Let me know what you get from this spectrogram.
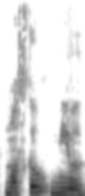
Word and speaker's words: Moscow Mule: Eh, y su bebida favorita es el Moscow Mule.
